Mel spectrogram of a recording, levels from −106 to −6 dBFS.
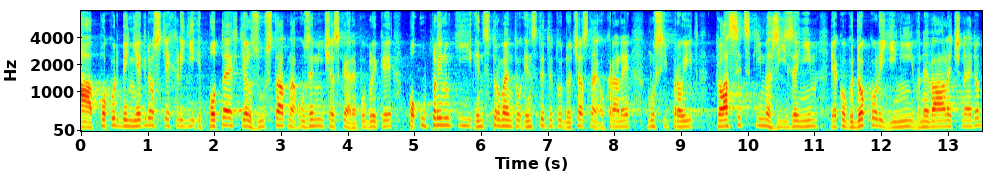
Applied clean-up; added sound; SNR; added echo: none; none; none; none.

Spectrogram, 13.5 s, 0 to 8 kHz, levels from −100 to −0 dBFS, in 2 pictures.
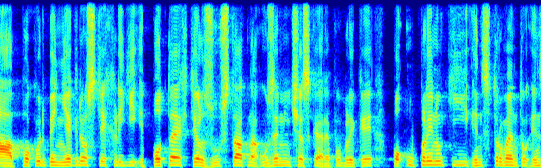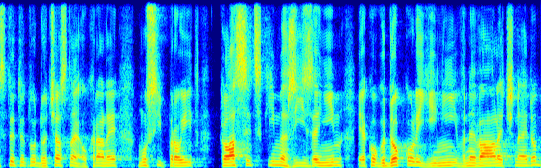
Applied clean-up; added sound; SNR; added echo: neural mask model Resemble Enhance denoiser.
